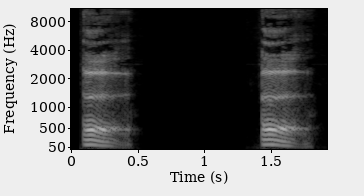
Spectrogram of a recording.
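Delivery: अ as a short neutral schwa ə; just a light schwa अ; third syllable alone. Shown as a demonstration. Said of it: "तीसरे शब्दांश को बोलिए".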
